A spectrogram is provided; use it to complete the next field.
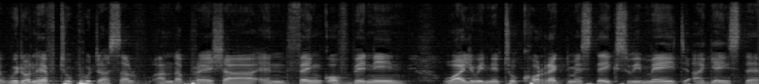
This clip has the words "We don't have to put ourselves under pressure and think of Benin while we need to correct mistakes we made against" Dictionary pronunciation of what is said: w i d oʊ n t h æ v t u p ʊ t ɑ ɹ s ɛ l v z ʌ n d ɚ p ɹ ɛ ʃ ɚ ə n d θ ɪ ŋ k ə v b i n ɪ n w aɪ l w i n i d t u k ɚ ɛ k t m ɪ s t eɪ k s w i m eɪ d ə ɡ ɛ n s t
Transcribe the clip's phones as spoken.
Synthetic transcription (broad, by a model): w i d oʊ n t h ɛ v t u p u t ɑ w s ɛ l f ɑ n d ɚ p ɹ ɛ ʃ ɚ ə n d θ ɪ ŋ k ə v b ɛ n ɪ n w aɪ l w i n i d t u k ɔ ɛ k t m ɪ s t eɪ k s w i m eɪ d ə ɡ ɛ n s t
